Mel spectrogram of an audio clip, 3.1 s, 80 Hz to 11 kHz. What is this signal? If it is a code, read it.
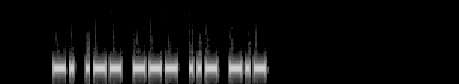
Morse code, heard as a keyed tone, about 44 wpm, 700 Hz. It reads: NWOUK
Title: Code Groups - 5 Letters - 45wpm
